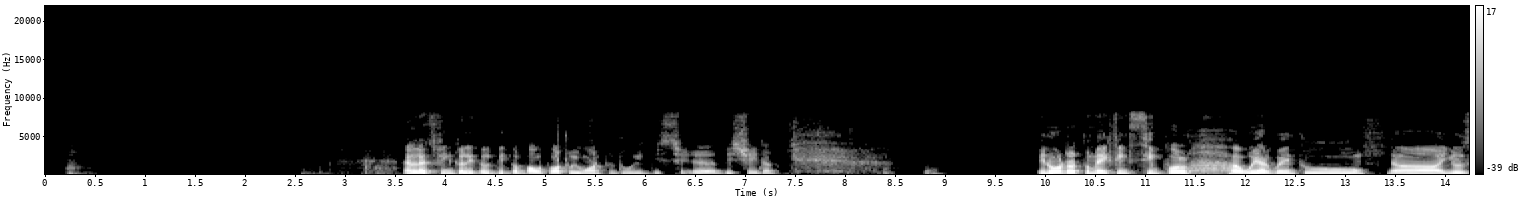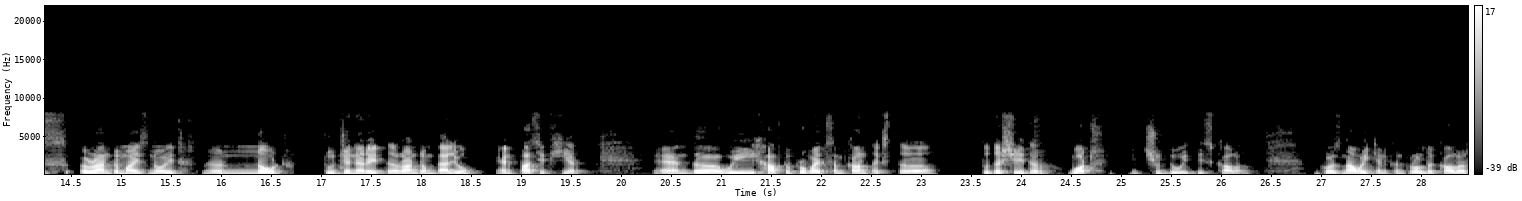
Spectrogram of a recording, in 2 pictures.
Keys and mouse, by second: 6.1 middle click, 6.2 click, 6.4 middle click, 6.5 click, 6.7 middle click, 14.4 click, 16.0 click, 21.3 middle click, 24.4 click.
